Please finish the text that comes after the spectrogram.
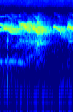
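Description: Young tiger chickens calling, a brief burst of thin, high peeps, quiet and close.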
